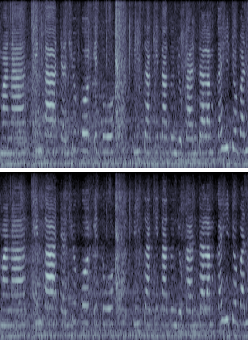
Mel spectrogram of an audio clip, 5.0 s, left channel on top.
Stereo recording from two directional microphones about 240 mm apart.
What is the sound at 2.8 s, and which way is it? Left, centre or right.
A woman's voice, centre.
